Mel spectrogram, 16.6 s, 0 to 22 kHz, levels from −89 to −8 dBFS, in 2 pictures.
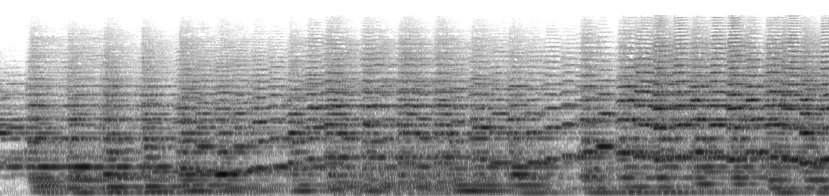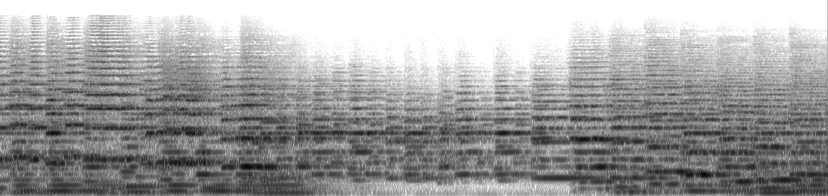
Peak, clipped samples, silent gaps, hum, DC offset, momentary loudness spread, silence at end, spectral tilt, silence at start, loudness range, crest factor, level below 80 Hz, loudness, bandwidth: -4 dBFS; under 0.1%; none; none; under 0.1%; 7 LU; 0 s; -4.5 dB/octave; 0 s; 4 LU; 16 dB; -40 dBFS; -19 LUFS; 16 kHz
